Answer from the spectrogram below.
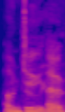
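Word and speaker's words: nduja: Is it Unduja? I never know how to pronounce it. – Unduja. – Okay, sorry.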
